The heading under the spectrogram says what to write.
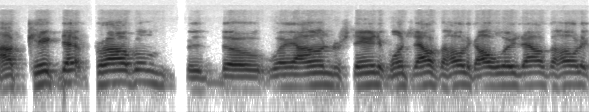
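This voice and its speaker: At a moderate pace, a man talks with a Southern US accent. His pitch is fairly high. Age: 60s. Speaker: parole applicant. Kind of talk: parole hearing testimony. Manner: halting.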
